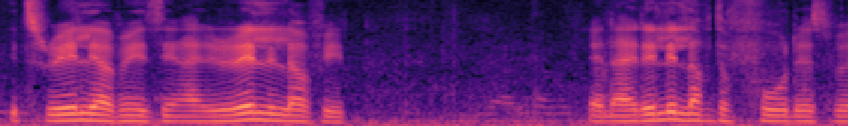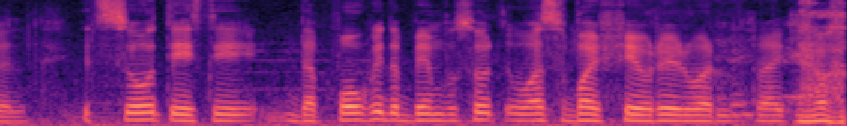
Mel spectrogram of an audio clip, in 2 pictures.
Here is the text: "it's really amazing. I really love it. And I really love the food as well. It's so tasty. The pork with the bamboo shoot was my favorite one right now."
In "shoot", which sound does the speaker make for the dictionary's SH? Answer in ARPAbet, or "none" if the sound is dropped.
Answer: S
